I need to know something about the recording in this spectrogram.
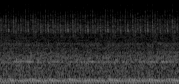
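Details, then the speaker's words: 2011 Chevrolet Corvette 6.2 L V8 with P0300 code and power loss, fuel pressure fine, warm idle: mostly steady idle with faint occasional dropouts in the exhaust beat. Slight intermittent "fishbite" misfire, cause not yet found. "This engine sounds good though. like sounds pretty good. Interesting. There's there's a there is a minor misfire like a tiny uh fishbite misfire."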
